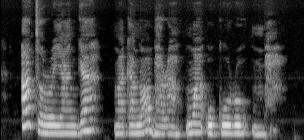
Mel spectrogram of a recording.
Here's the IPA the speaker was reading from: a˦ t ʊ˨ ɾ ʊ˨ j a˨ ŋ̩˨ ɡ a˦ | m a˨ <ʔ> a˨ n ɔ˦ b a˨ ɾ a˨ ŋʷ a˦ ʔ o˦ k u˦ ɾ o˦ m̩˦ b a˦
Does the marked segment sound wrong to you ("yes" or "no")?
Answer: yes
